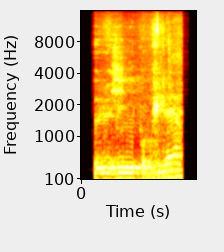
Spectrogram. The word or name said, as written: genie populaire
